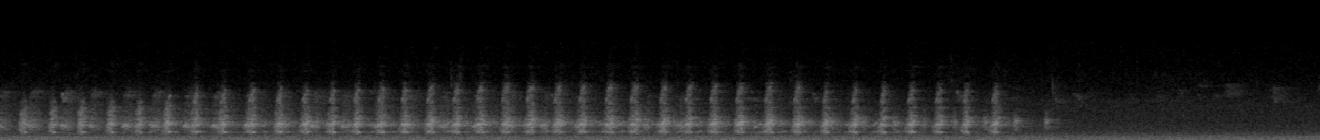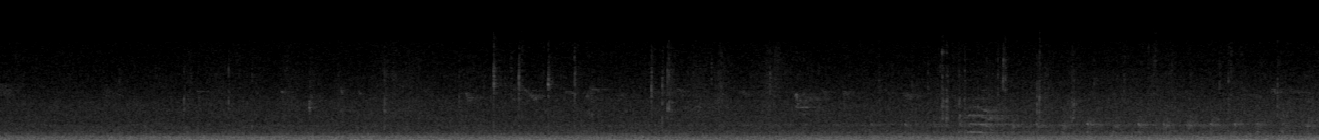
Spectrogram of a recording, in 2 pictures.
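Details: Hyla orientalis tree frog calling in Galeriç Swamp Forest, Kızılırmak Delta, Samsun, on a windy autumn day. A loud, rapid, regular pulsed rattle lasts about seven seconds, then stops, leaving wind noise and a few faint distant pulses.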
